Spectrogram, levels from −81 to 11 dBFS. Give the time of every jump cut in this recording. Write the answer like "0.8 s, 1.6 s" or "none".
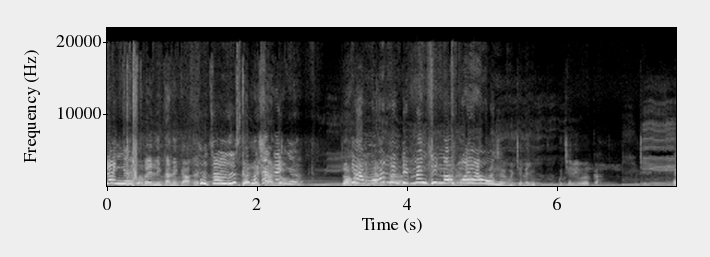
1.2 s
